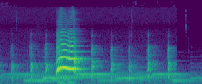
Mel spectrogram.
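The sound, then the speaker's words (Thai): A rooster lets out a short, loud crow with all its might amid a steady run of sharp, rhythmic clucks, with no talking. “ดังนั้นข้าก็เล็กขันด้วยกำลังทั้งหมดที่ข้ามี ในตอนที่ข้ายังสามารถทำได้กระตอกกระตอก”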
